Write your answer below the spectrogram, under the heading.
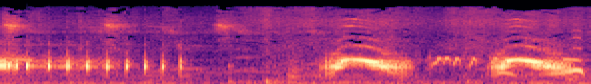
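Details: Local zebra dove with a small voice, lure song: a quick even trill of about ten pulses, a pause, then two broad swooping coos.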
